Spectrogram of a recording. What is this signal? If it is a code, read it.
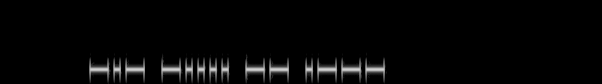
Morse code, heard as a keyed tone, about 21 wpm, 700 Hz. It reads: K6MJ
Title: USA Call Signs - 4 Characters - Repeated 3x - 20wpm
